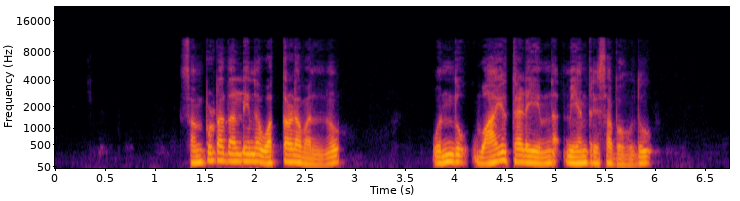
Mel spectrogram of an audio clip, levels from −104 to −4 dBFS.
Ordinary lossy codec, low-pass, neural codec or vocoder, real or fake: none; 10.8 kHz; codec, 24 kHz, 1 kbps, SNAC; fake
